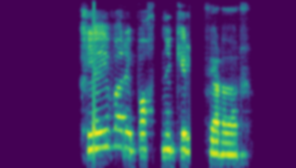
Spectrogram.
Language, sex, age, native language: Icelandic, female, 40-49, Icelandic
